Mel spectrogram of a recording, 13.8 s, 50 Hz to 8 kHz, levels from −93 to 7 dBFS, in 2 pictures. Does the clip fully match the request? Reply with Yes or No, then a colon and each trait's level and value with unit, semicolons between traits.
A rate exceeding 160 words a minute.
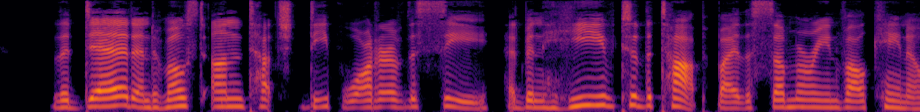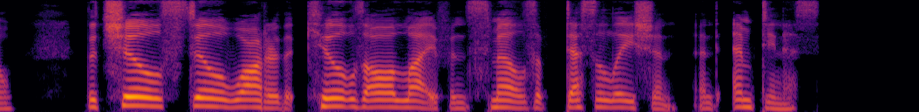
No: average, 150 wpm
